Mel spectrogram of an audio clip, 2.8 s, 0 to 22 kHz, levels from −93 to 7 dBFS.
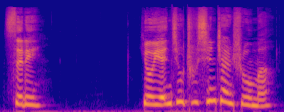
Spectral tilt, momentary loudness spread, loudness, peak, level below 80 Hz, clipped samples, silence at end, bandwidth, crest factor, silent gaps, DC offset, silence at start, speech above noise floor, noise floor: -1 dB/octave; 7 LU; -20 LUFS; -4 dBFS; -60 dBFS; under 0.1%; 0.15 s; 17 kHz; 20 dB; none; under 0.1%; 0.05 s; 42 dB; -63 dBFS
